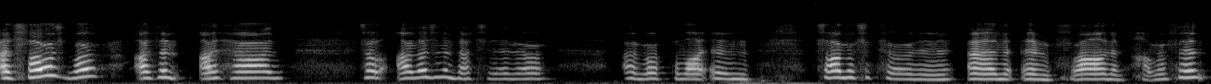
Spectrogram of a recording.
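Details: Adult woman about 9 years after tongue cancer surgery and radiation, who had to relearn how to talk; articulation disorder after glossectomy.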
